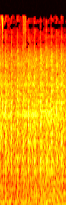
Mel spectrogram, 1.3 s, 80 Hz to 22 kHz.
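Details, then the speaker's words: Simson S70 moped two-stroke after swapping old loud exhaust for S51 exhaust and replacing leaking, chipped carburetor: steady even fast burble, much quieter than before; normal running. "Các bạn thấy đó, âm thanh từ ống xả này êm hơn rất nhiều"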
